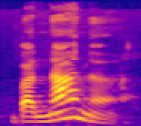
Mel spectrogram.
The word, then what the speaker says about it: banana: Now, the correct pronunciation would be banana, not banana, banana. If you look at it closely, you will discover that the second syllable is written in capital letter, which means that the second syllable is stressed in the word banana.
